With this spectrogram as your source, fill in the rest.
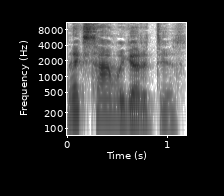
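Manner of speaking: put-on serious tone. Retelling what a five-year-old son said, imitating the son being serious. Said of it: "he gets all serious".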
